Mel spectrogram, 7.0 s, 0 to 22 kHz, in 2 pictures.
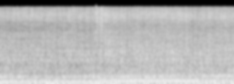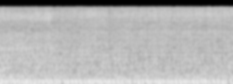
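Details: Honda WL30XN 3-inch water pump driven by a new Honda GP160 5.5 hp petrol engine (3.6 L tank): loud, steady single-cylinder chug at constant speed, no knocks or misses; healthy new pump engine, normal running.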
